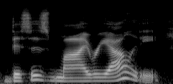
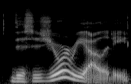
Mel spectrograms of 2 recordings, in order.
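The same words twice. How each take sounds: First: My reality with weight on my; "my" set against "your"; stress on my. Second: Your reality with weight on your; "your" set against "my"; stress on your. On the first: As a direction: lean on the word "my" in "this is my reality". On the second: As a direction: punch "your" in "This is your reality" as the contrast. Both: Shown as a demonstration.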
